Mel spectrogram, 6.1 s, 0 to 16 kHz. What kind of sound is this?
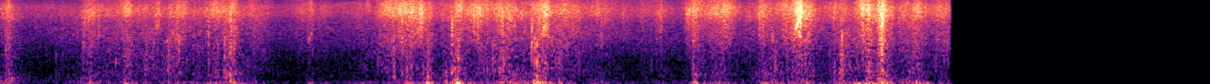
sound of clothes moving
Garcia, clothes, moving, music152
